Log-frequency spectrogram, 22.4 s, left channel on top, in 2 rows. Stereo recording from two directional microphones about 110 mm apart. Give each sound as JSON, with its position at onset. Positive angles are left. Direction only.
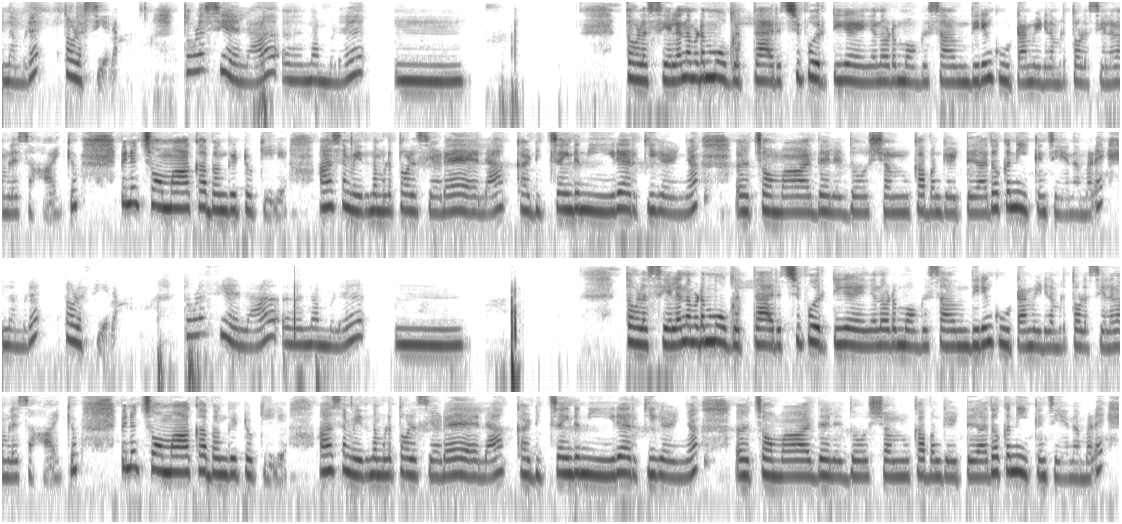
{"t": 0.0, "sound": "a sound", "side_deg": -10}
{"t": 1.8, "sound": "a woman's voice", "side_deg": -5}
{"t": 5.9, "sound": "speech", "side_deg": -40}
